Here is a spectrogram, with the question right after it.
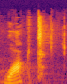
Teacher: actually pronounced in three different ways when we say he walked we pronounce the Ed like a t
